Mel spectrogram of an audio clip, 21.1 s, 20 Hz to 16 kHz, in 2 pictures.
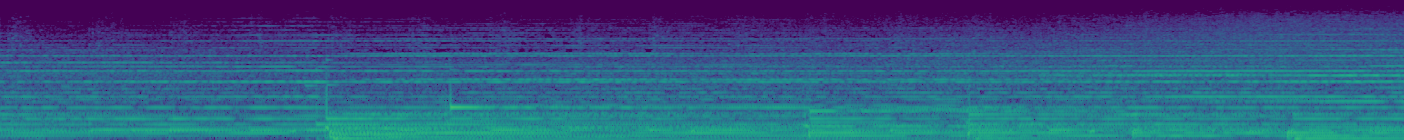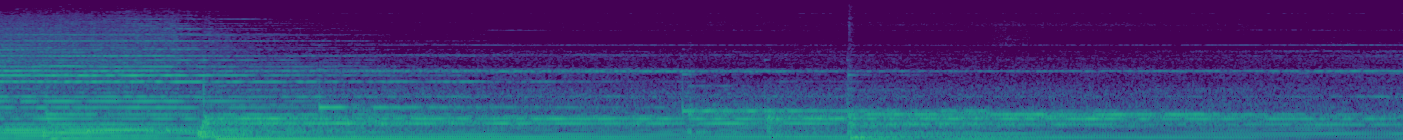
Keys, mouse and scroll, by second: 1.7 scroll up 1, 3.3 scroll down 1, 4.2-5.4 scroll up 1, 6.3 F4, 13.7 click, 17.0 right click, 18.0 click, 19.8 scroll up 1, 19.9 space, 20.1 click, 20.4 space.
